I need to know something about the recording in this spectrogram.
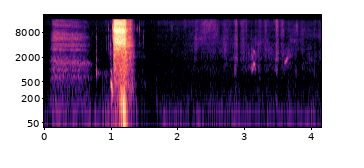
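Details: Allergy sneeze sprayed onto a mirror: a drawn-in breath, then one loud explosive sneeze, followed by quiet.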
